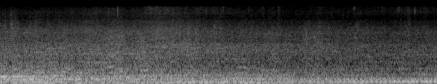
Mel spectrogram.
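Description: A steady low motor rumble with background noise, with no distinct knocks or clinks standing out.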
